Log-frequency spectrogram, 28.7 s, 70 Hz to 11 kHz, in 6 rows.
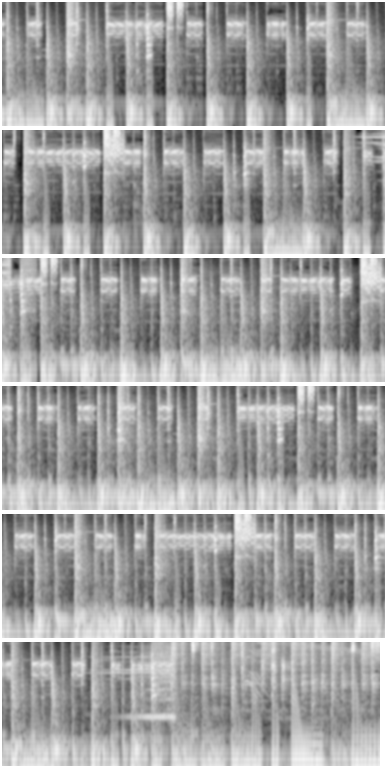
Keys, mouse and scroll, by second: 0.6 shift+click, 1.3 shift+click, 2.6 shift+click, 5.7 click, 10.2 click, 14.5 alt+9, 15.3 alt+9, 17.1 alt+9, 24.2 click, 26.4 click, 27.4 shift+click, 28.2 shift+click.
